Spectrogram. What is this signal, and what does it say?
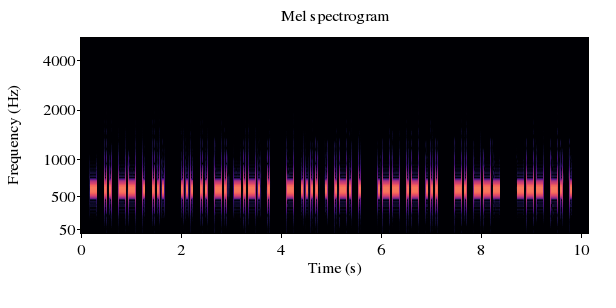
Morse code, heard as a keyed tone, about 25 wpm, 600 Hz. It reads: TIMES SINCE THERE WAS NO ONE
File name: the old man and the sea part 1 25wpm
